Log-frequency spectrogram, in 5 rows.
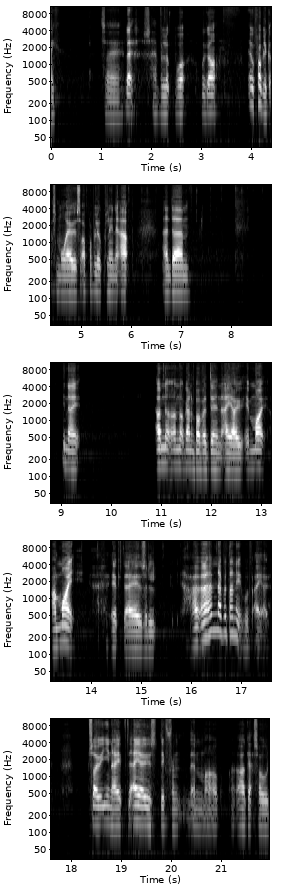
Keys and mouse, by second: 2.2 click, 3.1 middle click, 4.4 Tab, 7.9-8.5 middle drag, 9.6 drag, 9.8-11.6 middle drag, 16.8-18.1 middle drag, 18.5 middle click.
